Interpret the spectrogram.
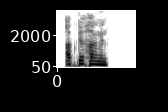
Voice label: "abgehangen", German; adjectives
